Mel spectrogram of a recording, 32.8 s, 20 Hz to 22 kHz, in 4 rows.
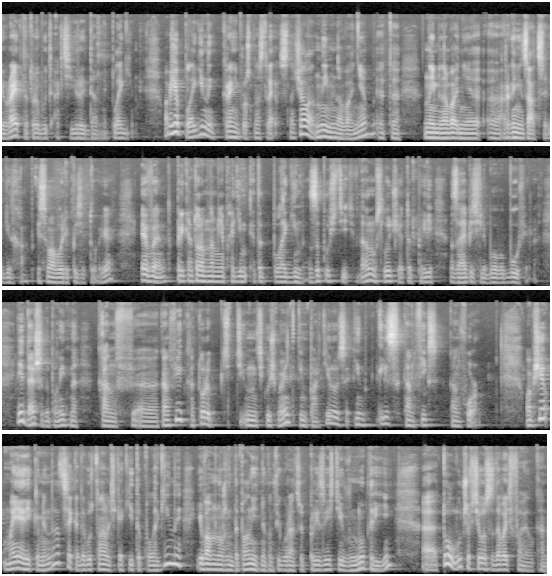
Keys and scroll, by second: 0.4 w, 1.4 Return, 2.1 k, 2.3 k, 2.7 k, 3.7 shift+v, 9.2 ⟲, 9.7 j, 13.9-17.6 typing, 19.1-24.7 typing, 20.7 ctrl+h, 22.6 ctrl+l.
